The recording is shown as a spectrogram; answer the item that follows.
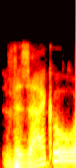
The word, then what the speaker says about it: Vizago: Sabine Stormtrooper and V vizago I keep remember the name wrong yeah the I always call him cilantro cilantro Bago but it's not cilantro um Wicket and Baker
